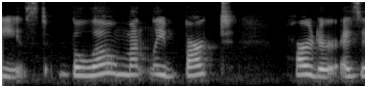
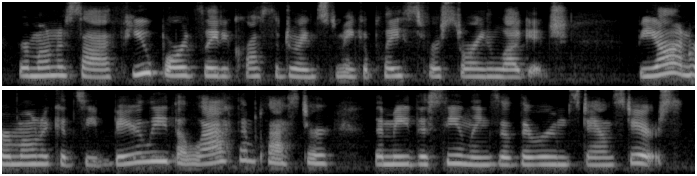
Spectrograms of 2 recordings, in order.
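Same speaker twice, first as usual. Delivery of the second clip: ordinary delivery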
